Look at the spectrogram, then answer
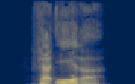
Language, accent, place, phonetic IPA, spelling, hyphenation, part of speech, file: German, Germany, Berlin, [fɛɐ̯ˈʔeːʁɐ], Verehrer, Ver‧eh‧rer, noun, De-Verehrer.ogg
- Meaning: 1. lover (primarily one who loves another in secret) 2. admirer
